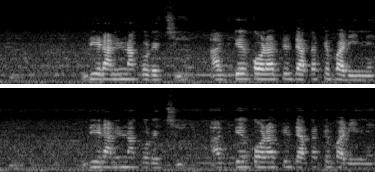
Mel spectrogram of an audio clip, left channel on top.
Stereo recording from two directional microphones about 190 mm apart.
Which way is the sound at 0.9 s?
20° left (ahead or behind).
